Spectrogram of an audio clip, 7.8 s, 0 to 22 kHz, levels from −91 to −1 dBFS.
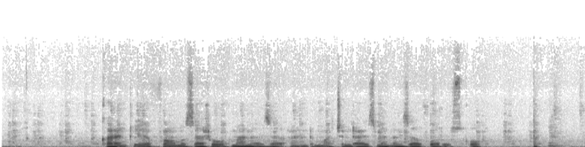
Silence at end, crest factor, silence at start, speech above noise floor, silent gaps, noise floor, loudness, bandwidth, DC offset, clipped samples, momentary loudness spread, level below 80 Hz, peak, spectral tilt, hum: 0 s; 18 dB; 0.05 s; 22 dB; none; -49 dBFS; -29 LUFS; 12 kHz; under 0.1%; under 0.1%; 20 LU; -48 dBFS; -12 dBFS; -7 dB/octave; none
